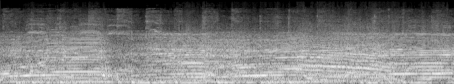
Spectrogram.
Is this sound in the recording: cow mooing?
yes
